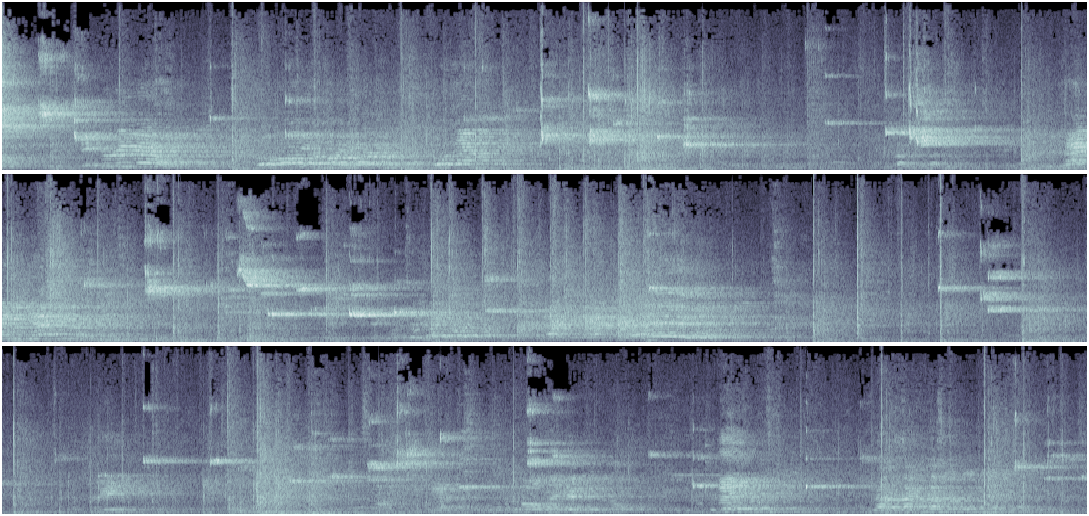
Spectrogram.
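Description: Basketball game in a gymnasium: players' voices calling out across the court, with the ball bouncing on the hardwood floor and sharp knocks, all echoing in the large hall.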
